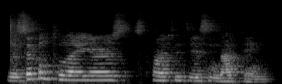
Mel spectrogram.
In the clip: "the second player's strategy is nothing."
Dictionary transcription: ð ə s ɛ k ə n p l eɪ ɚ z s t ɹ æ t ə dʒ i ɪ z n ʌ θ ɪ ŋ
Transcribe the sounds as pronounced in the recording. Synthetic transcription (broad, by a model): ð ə s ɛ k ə l p l eɪ ɚ z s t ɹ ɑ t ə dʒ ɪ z n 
